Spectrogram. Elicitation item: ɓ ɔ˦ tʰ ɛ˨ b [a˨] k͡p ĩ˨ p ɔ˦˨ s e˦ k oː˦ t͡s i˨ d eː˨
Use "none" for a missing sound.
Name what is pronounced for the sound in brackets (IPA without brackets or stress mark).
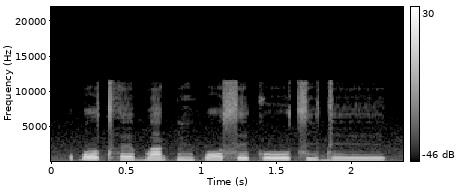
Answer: a˦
